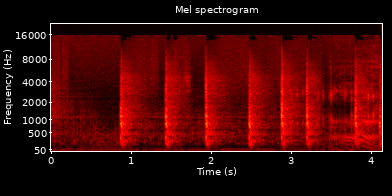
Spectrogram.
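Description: A wooden trapdoor banging repeatedly, about two sharp knocks a second, each with a short ringing tail, as it is forced up from below.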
